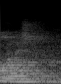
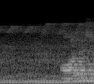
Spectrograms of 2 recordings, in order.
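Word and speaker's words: honest: जैसे ऑनेस्ट मैन, यहाँ जब हम इसको प्रोनाउंसिएट करते हैं तो एच साइलेंट होता है, इसको पढ़ते हैं हम लोग ऑनेस्ट, ऑनेस्ट पढ़ा जाता है इसको।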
